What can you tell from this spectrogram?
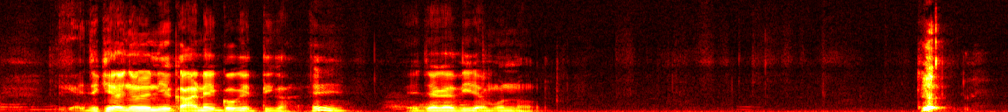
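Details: Two stretches of voiced vocalizing, then after silence a single abrupt, sharp vocal catch; a hiccup.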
